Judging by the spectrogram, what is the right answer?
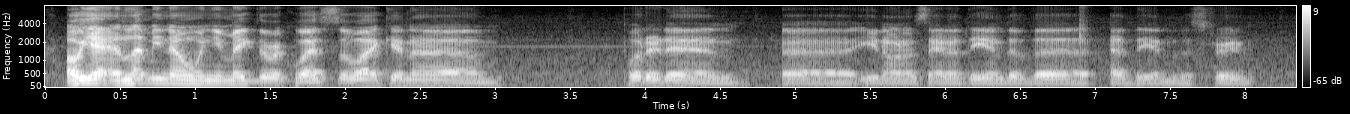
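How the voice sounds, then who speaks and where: Over noticeable background noise, a man speaks at a fairly quick pace in a very deep, low pitch with lively intonation. His loudness swings widely, and he takes long, frequent pauses. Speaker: music critic and rapper. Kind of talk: live stream commentary. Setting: live stream. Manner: slurred speech; animated.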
